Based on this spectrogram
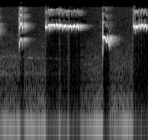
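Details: Chinese bulbul training song for competition birds, sharp and dense with rasping notes: a chirp, a sustained high pulsed buzz, a falling chirp, then another rattling buzz, over steady low hum.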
